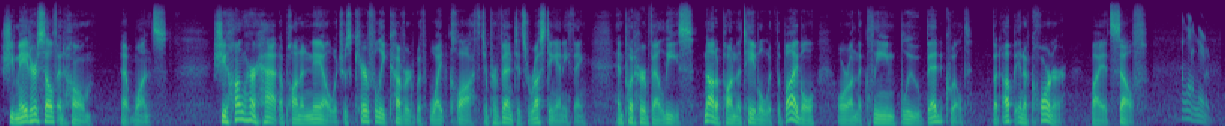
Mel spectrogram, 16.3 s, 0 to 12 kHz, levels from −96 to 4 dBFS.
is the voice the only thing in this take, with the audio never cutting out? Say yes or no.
no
